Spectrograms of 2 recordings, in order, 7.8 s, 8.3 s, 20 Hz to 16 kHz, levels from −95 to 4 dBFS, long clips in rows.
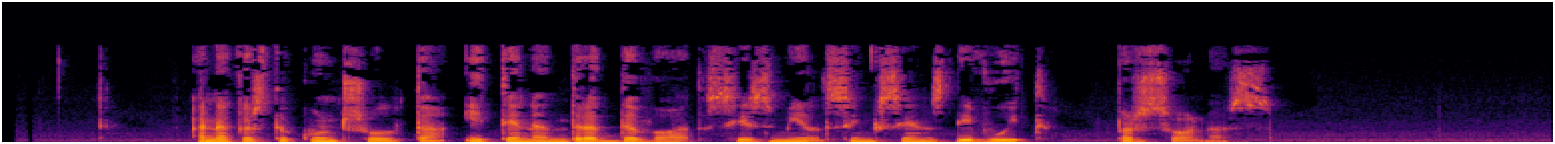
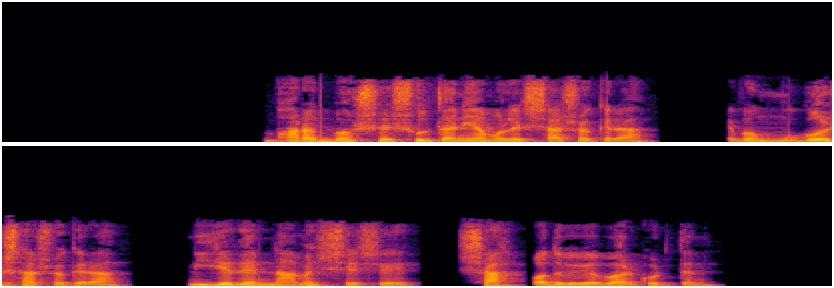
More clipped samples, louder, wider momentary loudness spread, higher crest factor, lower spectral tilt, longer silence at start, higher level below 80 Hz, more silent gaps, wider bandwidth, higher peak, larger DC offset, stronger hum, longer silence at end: neither; second, -23 LUFS vs -18 LUFS; about the same, 11 LU vs 9 LU; about the same, 22 dB vs 18 dB; about the same, -5 dB/octave vs -4.5 dB/octave; second, 0.95 s vs 1.3 s; second, -68 dBFS vs -52 dBFS; second, none vs 3.31-3.63 s, 4.82-5.08 s, 6.27-6.43 s; first, 11.5 kHz vs 7.8 kHz; about the same, -2 dBFS vs -2 dBFS; neither; neither; first, 1.4 s vs 0.55 s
